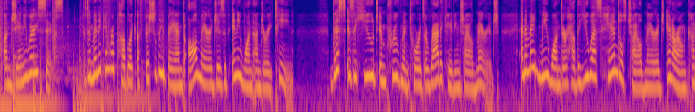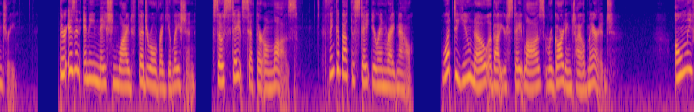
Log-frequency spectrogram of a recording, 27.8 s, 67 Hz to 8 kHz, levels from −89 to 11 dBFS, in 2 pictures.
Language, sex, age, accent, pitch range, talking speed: English, female, 20-39, American, 195-285 Hz, 150 wpm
